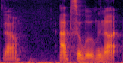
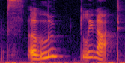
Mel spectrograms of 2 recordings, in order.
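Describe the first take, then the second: First: Low, whispered dismissal; hushed, under-the-breath no; whispered refusal. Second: Higher, slow drawn-out refusal; soft, slow, high-pitched no; emphatic refusal. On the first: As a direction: whisper it, shutting the idea down. Rejects her own mock cheer. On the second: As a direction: stretch it out syllable by syllable, softly. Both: Real, not acted.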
